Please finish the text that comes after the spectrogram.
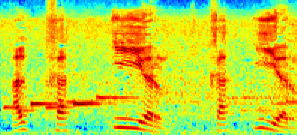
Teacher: with a short a vowel and then a long e vowel, ear into the a.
